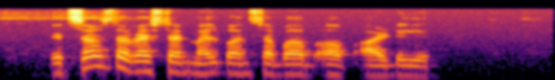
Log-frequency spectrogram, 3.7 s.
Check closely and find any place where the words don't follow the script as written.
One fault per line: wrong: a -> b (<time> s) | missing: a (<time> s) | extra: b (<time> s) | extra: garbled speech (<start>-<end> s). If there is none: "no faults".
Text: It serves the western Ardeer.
extra: Melbourne suburb of (1.3 s)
